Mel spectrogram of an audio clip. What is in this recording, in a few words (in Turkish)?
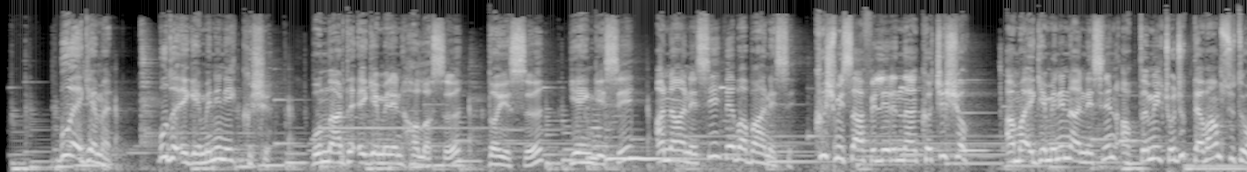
reklam; aptamil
